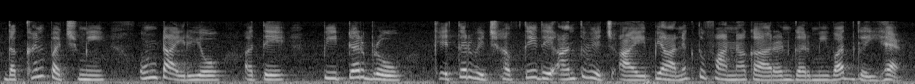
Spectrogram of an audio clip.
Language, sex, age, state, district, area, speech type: Punjabi, female, 18-30, Punjab, Mansa, urban, read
